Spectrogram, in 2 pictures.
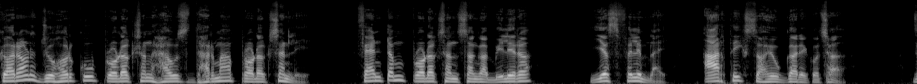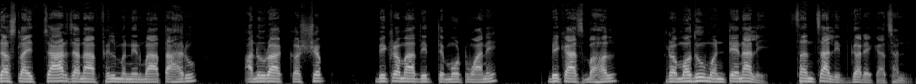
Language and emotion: Nepali, neutral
